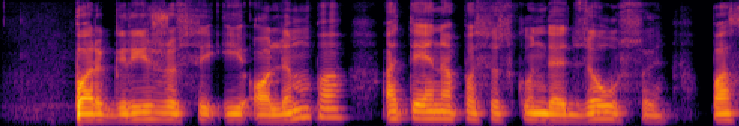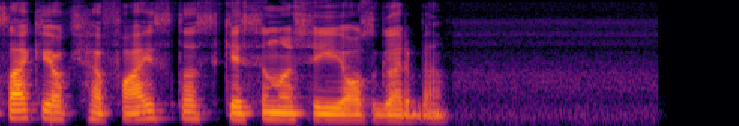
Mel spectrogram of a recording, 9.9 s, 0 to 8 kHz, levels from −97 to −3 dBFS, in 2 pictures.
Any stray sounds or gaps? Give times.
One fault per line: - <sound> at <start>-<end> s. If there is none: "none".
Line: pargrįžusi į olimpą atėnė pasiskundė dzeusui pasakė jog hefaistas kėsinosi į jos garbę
none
